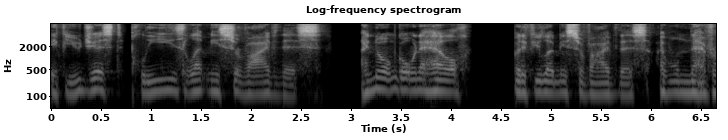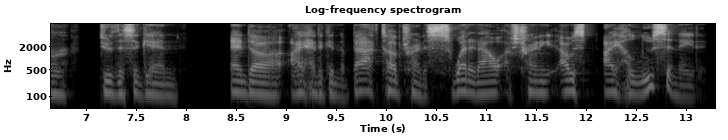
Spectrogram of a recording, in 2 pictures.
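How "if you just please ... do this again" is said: put-on tearful, crying voice. Telling of a bad high, the speaker reenacts praying in bed: retelling crying to God. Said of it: "I'm crying to God in the bed".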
